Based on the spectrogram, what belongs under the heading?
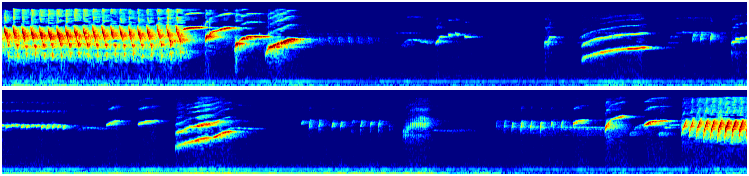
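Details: Canary in long gacor singing, played to prompt other canaries to sing: a loud sustained trill, then scattered sharp chirps and swooping whistles, ending in another strong trill, with a low steady hum underneath.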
